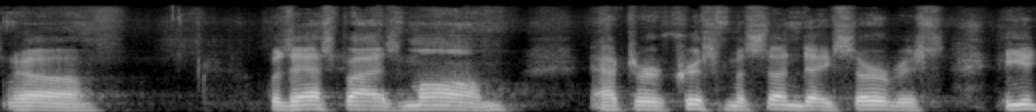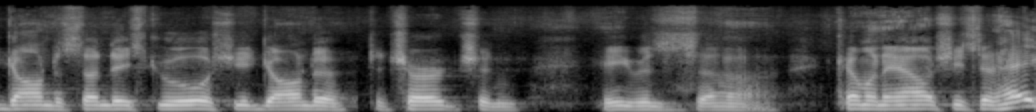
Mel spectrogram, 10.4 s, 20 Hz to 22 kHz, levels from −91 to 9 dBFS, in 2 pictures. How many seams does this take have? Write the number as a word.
one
